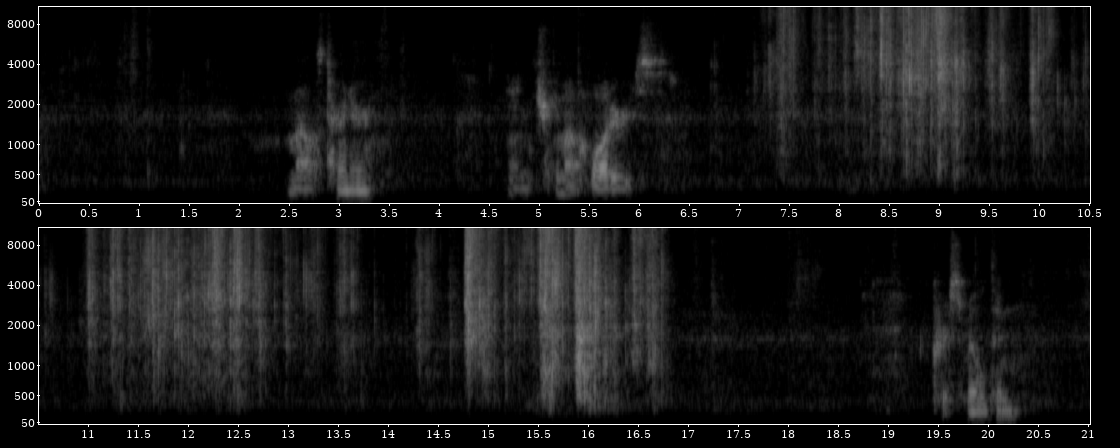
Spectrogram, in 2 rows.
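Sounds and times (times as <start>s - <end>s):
plastic wrapper crinkling: 6.7s - 16.9s.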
